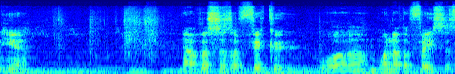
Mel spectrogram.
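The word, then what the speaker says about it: wheku: So, this is um a fu. W H E KU is how you spell it. While language is an F.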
